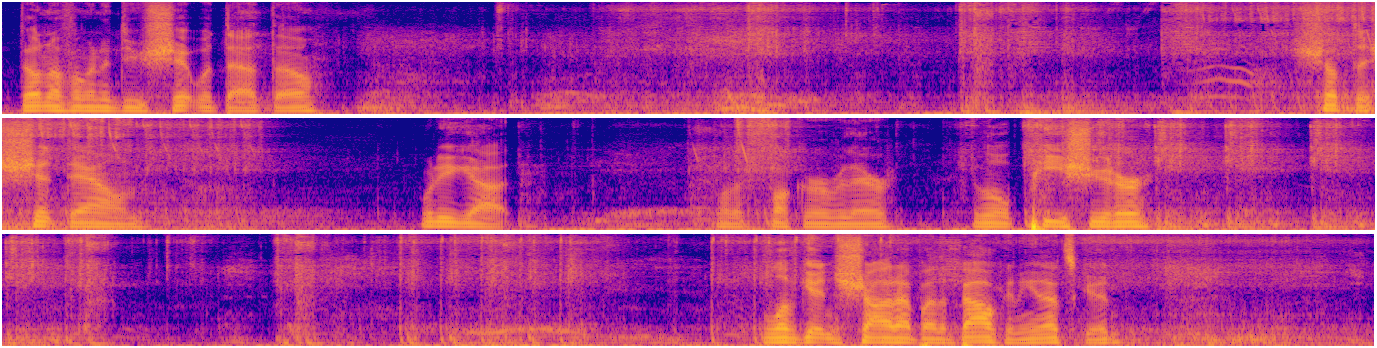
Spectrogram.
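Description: A young man talks with animation into a microphone, in bursts.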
